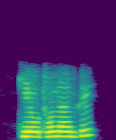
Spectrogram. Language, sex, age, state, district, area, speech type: Odia, female, 45-60, Odisha, Sambalpur, rural, conversation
